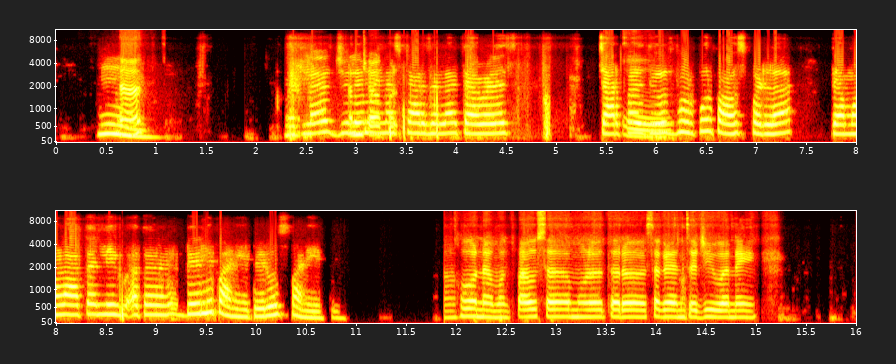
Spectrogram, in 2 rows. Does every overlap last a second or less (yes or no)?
yes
